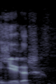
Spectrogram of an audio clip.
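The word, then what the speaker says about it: Jäger: कल ये चली है, इसको कहते हैं येगर, ठीक है? जे है ना, जे इसमें होता है साइलेंट।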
